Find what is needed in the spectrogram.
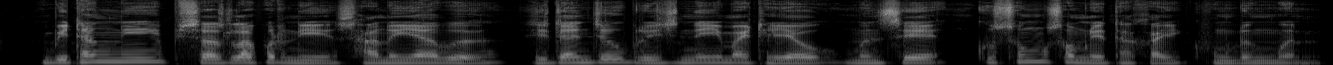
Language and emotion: Bodo, neutral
